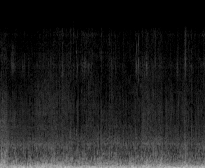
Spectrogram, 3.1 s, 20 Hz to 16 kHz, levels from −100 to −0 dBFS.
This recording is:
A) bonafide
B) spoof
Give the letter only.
B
